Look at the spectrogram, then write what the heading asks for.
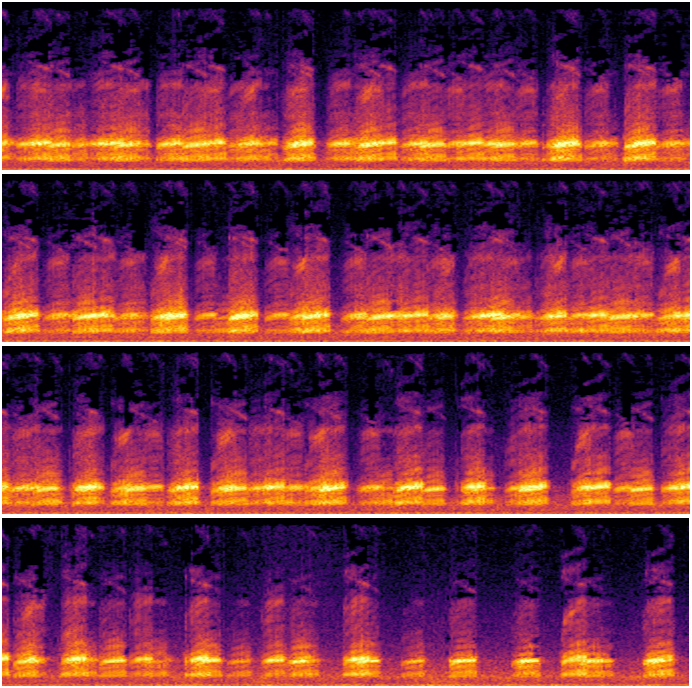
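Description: A Japanese tree frog gives rapid, rasping notes, repeated in a steady pulsing series.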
